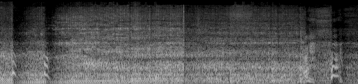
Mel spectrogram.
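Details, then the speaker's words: 1930 Ford Model A pickup, off the road since 1986, test drive after fuel tank cleaning: uneven, stumbling engine note surging and sagging with ragged firing; fuel starvation, suspected debris in the fuel valve slowly trickling fuel into the carburettor bowl. "Good luck getting up a hill with the engine sputtering like that. Yeah. Because it's probably just slowly trickling into the bowl, and because been sitting for 5 minutes."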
